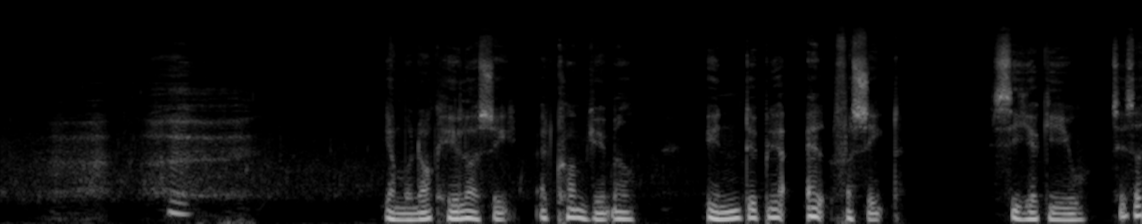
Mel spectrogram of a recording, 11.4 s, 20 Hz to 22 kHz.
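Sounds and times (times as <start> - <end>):
drawn-out breathy yawn with voiced groan: 1.5 - 2.5
speech: 1.7 - 2.0, 4.0 - 6.4, 7.1 - 9.0, 9.9 - 11.4.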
